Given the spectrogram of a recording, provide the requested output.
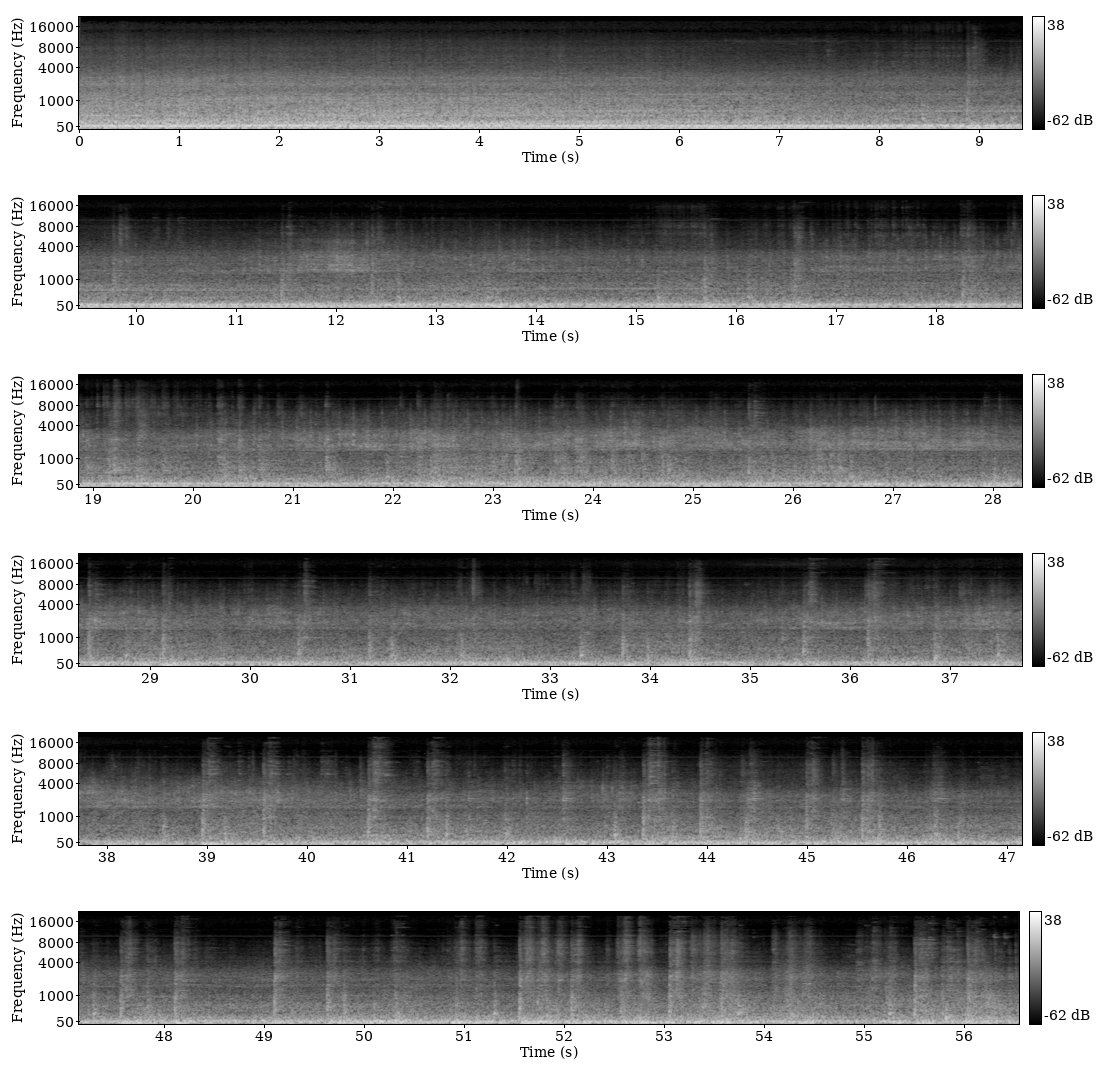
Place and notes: Long train is crossing the bridge near Paldiski street in the middle of the night. (jaak sova)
